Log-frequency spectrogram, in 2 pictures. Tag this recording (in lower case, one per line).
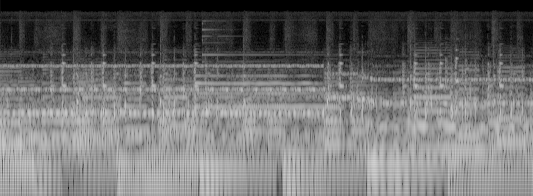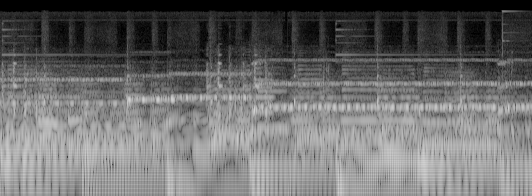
music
